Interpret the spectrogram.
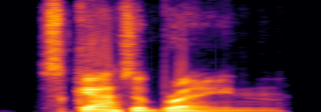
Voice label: "scatterbrain", British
